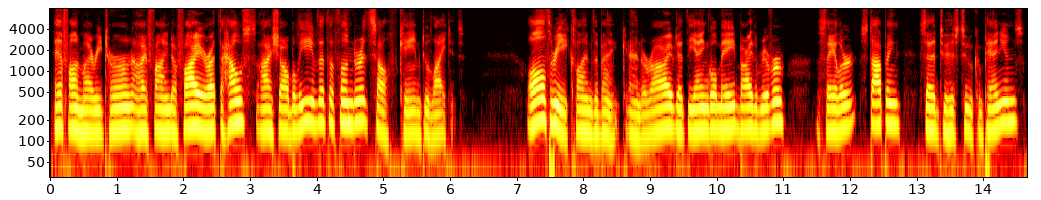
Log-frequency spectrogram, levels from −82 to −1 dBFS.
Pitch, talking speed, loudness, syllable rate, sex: 150 Hz, 180 wpm, -17 LUFS, 4.6 syllables/s, male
